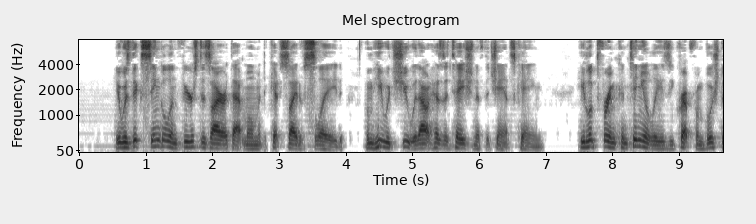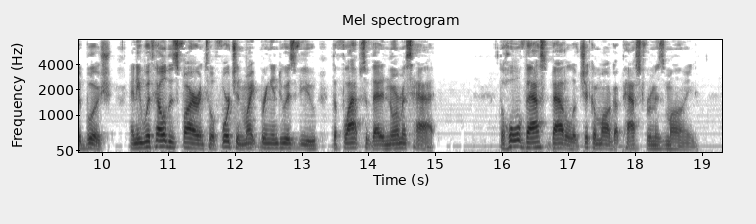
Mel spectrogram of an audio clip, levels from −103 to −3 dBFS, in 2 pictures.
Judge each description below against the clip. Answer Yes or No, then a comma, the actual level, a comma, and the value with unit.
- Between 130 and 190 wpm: No, average, 200 wpm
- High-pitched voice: No, low, 120 Hz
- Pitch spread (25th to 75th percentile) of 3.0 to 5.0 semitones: Yes, average, 4.6 semitones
